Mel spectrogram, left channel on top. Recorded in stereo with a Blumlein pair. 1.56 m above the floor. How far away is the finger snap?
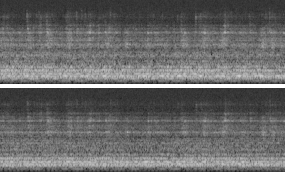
No finger snap in this recording.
